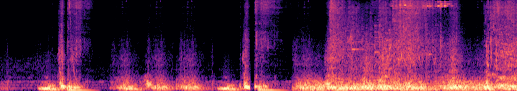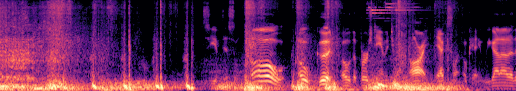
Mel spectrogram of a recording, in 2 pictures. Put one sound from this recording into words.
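Heavy punches and blows thud and crash in a game fight.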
